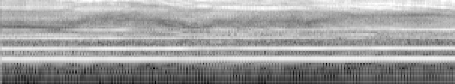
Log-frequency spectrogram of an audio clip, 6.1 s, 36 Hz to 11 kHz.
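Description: Delux Tornado 4800 vacuum recovery system running with a steady, even hum, sucking up the last of the wash water through its hose and boom.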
